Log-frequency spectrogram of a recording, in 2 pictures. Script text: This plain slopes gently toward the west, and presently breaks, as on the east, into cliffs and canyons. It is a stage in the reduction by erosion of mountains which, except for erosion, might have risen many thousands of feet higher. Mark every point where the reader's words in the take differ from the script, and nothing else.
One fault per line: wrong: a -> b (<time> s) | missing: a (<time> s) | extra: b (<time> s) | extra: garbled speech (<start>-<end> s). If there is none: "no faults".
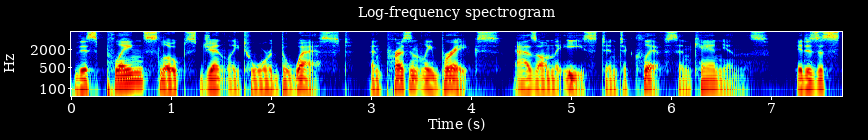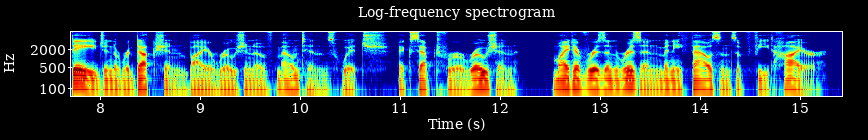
extra: risen (13.2 s)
